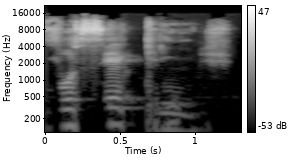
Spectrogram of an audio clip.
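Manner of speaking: slow punchline. Acted. Punchline of the word challenge.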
